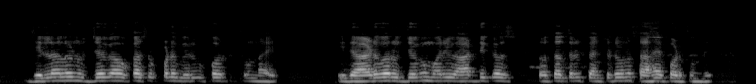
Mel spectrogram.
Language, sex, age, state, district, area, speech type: Telugu, male, 60+, Andhra Pradesh, East Godavari, rural, spontaneous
